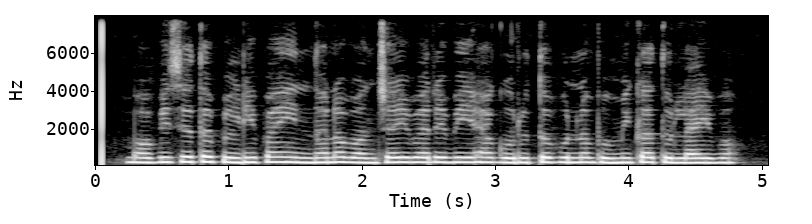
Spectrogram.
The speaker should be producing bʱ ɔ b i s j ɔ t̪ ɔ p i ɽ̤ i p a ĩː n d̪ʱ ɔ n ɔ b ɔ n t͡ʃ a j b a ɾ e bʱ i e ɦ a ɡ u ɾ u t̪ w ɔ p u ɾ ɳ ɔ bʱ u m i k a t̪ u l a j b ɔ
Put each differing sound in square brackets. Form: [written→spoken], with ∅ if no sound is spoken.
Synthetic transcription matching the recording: bʱ ɔ b i s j ɔ t̪ ɔ p i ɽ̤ i p a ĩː n d̪ʱ ɔ n ɔ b ɔ n t͡ʃ a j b a ɾ e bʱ i e ɦ a ɡ u ɾ u t̪ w ɔ p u ɾ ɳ ɔ bʱ u m i k a t̪ u l a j b ɔ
